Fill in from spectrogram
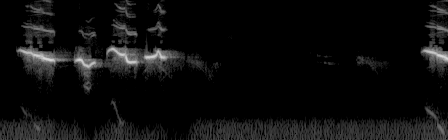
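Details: Vivid niltava (Niltava vivida vivida, Taiwan) feeding its young: a clean phrase of four slurred high whistles, then a long pause before a fresh phrase begins. No other sounds are heard.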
